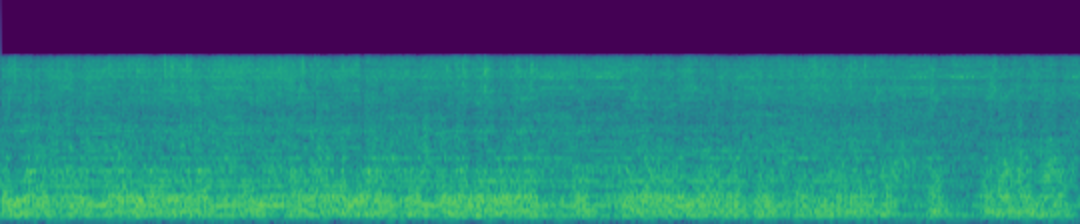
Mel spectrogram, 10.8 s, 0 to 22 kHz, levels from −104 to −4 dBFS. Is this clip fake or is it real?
fake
